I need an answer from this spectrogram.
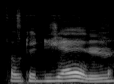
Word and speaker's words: Photogen: But even in generation, you say photogen. We do because, well, we do a j sound in English, but that's not in Greek or Latin.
